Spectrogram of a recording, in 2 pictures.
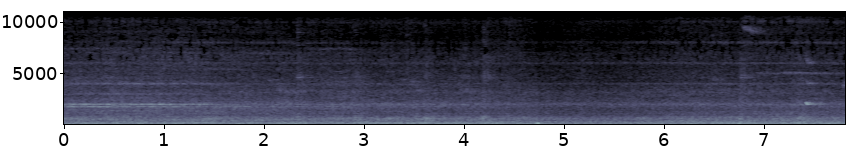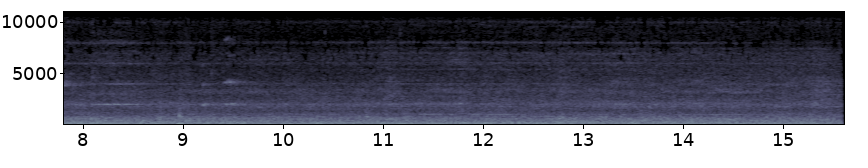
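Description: Southern Class 377 Electrostar electric multiple unit moving slowly along the platform: a steady rumble of wheels on rail with faint wheel squeals coming and going, and a single sharp click about five seconds in.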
